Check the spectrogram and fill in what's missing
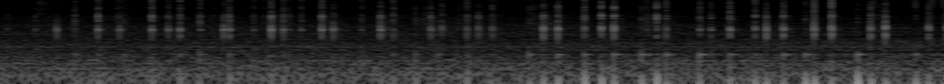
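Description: An empty, hollow plastic drinking cup is held and turned in the hands while fingertips and nails tap and scratch quickly on its sides. Fast, irregular clicks with bright ticks sit over a low, hollow thud, each dying away almost at once. The tapping grows louder and more distinct in the second half.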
